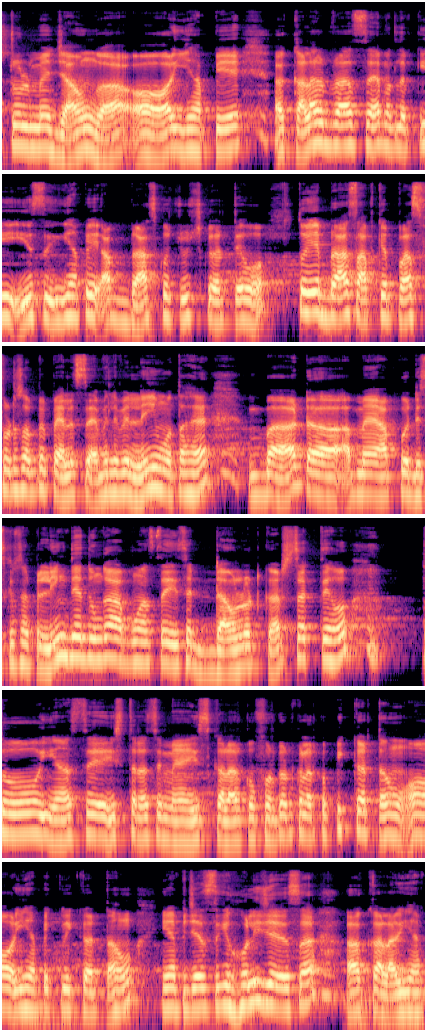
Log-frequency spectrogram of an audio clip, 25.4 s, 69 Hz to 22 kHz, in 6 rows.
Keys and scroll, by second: 8.5-13.6 typing.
